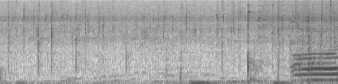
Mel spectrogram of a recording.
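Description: Masala with turmeric sautéing in a pan, a soft continuous sizzle broken by occasional light scrapes, growing louder toward the end.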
